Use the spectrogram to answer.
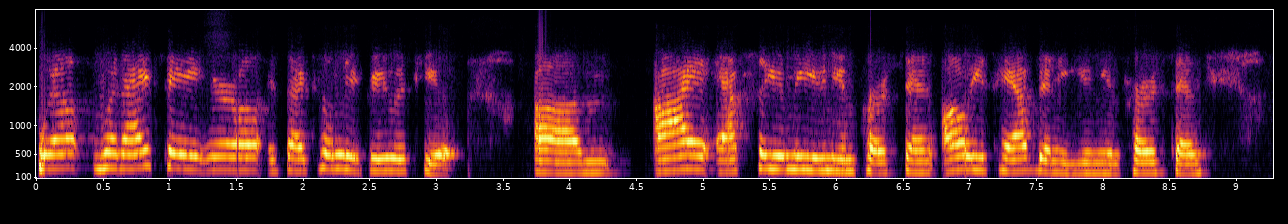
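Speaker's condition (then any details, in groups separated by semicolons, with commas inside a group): No condition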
